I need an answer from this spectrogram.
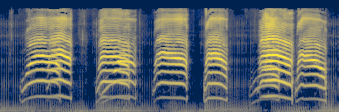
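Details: Newborn kitten repeatedly crying for its mother and owner: six insistent, bright meows in under seven seconds, several doubled with a quick upward break mid-call, nearly continuous with short gaps.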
